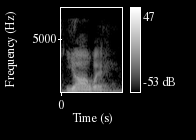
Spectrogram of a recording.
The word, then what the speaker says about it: Yahweh: It's YHWH. It's most likely pronounced Yahweh.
